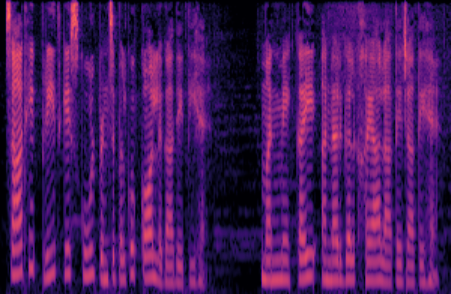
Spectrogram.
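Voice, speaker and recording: A woman's voice: medium pitch, fast talker, a little mellow, no room sound, lo-fi sound, faint music behind. Woman narrating an emotional audio story.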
